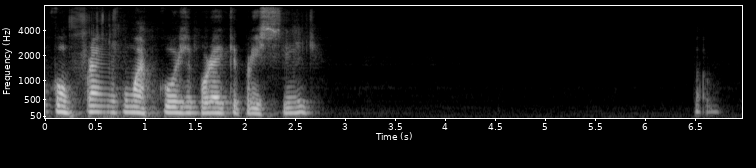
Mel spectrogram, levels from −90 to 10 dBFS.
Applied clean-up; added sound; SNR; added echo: neural mask model DeepFilterNet 3.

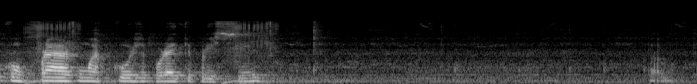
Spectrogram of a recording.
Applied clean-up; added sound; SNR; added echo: none; Zipper (clothing); 16 dB; reverberation time 0.8 s.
